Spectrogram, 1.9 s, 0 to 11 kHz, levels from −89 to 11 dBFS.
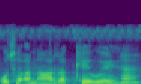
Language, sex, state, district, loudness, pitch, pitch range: Hindi, female, Uttar Pradesh, Shamli, -14 LUFS, 205 Hz, 190-215 Hz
